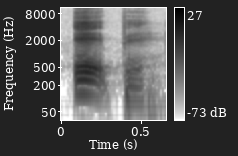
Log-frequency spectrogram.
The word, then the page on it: epe: Apatani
